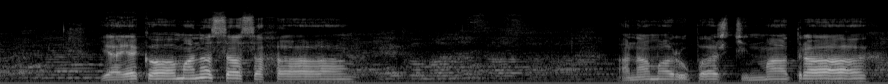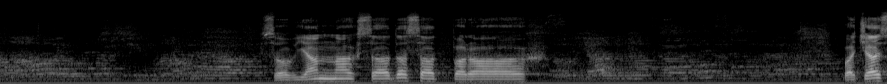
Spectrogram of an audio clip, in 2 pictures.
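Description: A middle-aged man chants melodically into a microphone in short bursts.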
